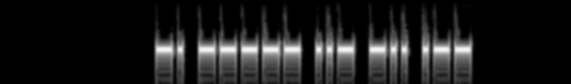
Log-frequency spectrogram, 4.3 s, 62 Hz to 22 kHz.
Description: Morse code, heard as a keyed tone, about 32 wpm, 700 Hz. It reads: N0UDW
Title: USA Call Signs - 5 Characters - 4x Character Spacing - 30wpm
